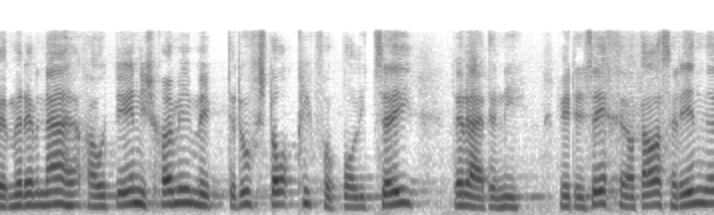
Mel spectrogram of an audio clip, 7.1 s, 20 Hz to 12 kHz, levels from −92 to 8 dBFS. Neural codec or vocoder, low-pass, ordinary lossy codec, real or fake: codec, 16 kHz, 2 kbps, X-Codec, HuBERT features, trained on general audio; 7.2 kHz; none; fake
